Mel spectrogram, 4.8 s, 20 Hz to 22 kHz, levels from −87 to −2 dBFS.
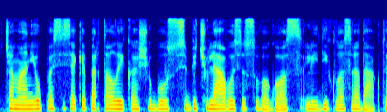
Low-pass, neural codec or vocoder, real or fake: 10.8 kHz; none; real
